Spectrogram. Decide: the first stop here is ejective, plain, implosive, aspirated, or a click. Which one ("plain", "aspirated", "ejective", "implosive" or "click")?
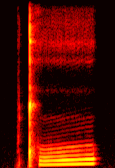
click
